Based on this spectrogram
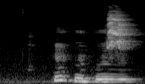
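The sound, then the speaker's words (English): A female pet bird, locked up after someone left the room, lets out a few quick harmonic calls that build into a loud, harsh squawk lasting under a second, with quiet room tone before it. “I'm just going to sit here and listen to some chirping for a minute”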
